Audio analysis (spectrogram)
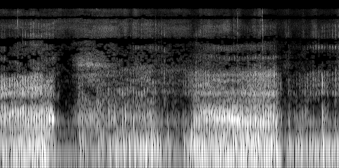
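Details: Close, throaty purring from a cat called the happiest ever: two loud rumbling breaths with a softer, lower phase between them.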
